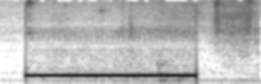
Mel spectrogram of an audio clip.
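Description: A single ringback tone sounds on a telephone line while a call is being placed: one steady mid-pitched beep lasting just over a second, followed by faint line hiss.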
